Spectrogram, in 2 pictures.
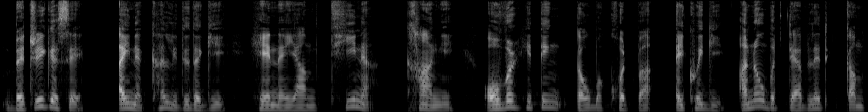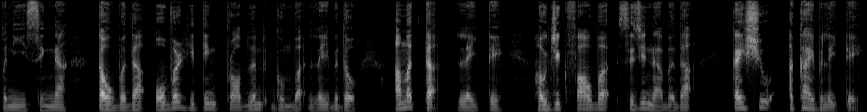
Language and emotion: Manipuri, neutral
